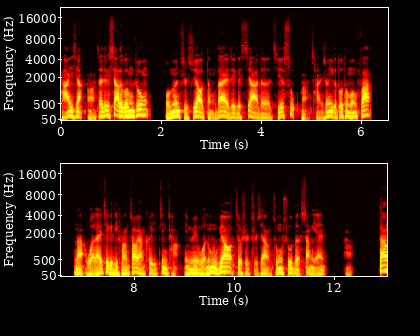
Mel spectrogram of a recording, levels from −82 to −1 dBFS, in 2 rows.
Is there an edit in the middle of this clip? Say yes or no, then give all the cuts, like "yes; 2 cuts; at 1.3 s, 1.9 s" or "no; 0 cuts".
no; 0 cuts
